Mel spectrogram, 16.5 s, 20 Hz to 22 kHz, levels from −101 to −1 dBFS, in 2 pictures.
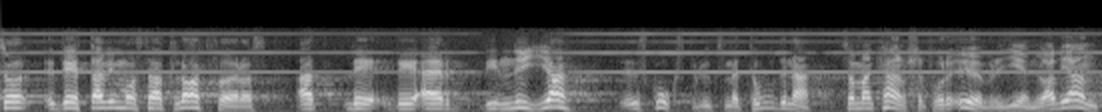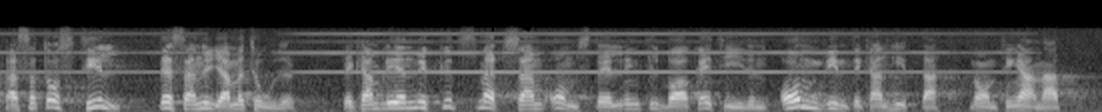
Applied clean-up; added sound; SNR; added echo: none; Bowed string instrument; 19 dB; none.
